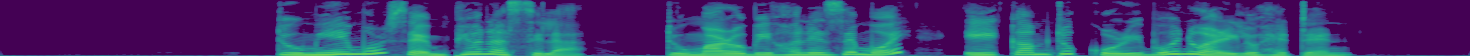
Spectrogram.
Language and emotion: Assamese, happy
